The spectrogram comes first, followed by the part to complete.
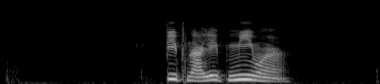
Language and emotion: Russian, angry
